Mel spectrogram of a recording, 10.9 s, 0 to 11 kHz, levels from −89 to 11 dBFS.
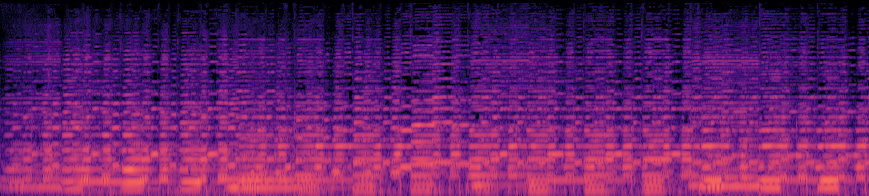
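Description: No technical faults can be heard in this audio.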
